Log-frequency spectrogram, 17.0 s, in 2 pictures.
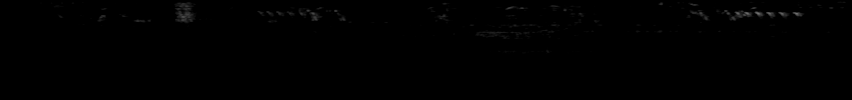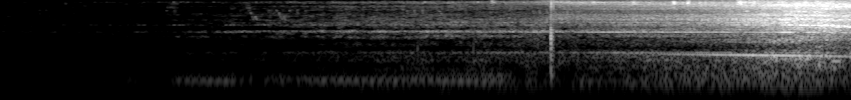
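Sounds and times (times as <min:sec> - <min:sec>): low rumble: 0:09.2 - 0:17.0.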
